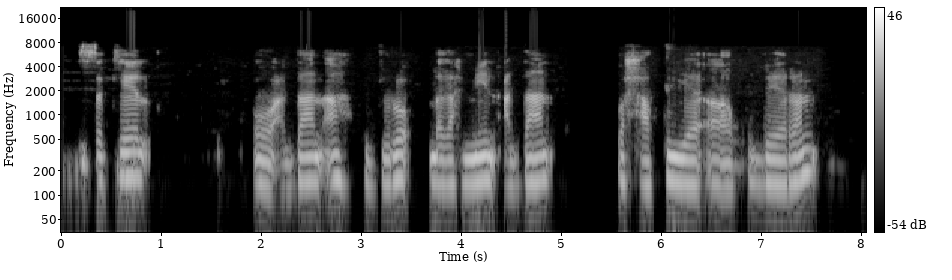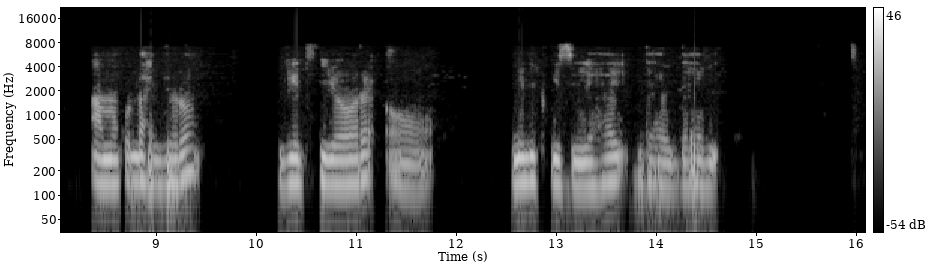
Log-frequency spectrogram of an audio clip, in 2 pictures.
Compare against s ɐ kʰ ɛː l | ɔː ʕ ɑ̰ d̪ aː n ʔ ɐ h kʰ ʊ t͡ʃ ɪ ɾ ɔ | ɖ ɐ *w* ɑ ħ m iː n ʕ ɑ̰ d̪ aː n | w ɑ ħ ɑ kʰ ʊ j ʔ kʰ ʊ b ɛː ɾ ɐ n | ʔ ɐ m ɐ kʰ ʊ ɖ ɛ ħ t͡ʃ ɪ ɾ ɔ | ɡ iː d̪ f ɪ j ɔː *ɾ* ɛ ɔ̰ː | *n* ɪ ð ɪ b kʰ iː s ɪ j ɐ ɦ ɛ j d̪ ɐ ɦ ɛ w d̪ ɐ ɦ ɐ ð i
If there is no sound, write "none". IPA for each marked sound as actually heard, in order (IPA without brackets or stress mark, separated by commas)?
ɣ, ɾ, m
